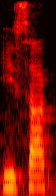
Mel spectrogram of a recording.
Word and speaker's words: Isaac: him out as well so there it is isaac i know it says isaac there for most of y'all but it's actually pronounced isak paredes and he is the tigers team affinity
